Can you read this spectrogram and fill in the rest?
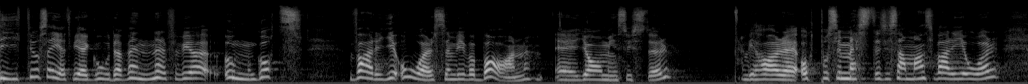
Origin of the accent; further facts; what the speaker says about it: Falköping, Västra Götaland County, Sweden; accent: Västgöta dialect; Jag är född och uppvuxen i Falköping. En liten ort i Västergötland där det finns mer kossor än människor.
